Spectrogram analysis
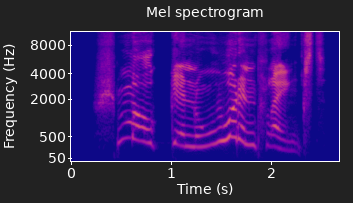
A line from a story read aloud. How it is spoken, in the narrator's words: Captain Valentino yelled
